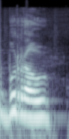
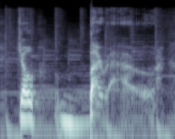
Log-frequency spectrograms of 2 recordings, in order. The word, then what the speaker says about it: Burrow: A ver ese mi Joe Burrow. Pues no, no, niñita, no. Pues no, pues no, no es burro, es Joe Burrow.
